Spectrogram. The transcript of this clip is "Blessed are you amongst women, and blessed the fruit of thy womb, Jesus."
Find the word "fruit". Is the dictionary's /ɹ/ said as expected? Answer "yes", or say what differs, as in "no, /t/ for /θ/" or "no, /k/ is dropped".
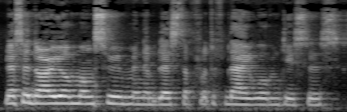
yes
